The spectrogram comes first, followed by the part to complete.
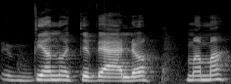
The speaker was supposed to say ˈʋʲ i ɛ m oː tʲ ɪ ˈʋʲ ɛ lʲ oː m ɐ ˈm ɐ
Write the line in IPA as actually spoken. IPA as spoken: ˈʋʲ i ɛ n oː tʲ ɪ ˈʋʲ æ lʲ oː m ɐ ˈm ɐ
